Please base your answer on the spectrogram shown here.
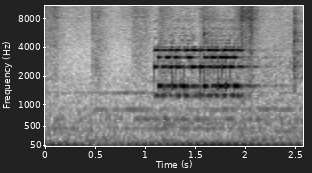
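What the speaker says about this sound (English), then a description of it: "Phone!" A cell phone rings in the Spider-Man 2 video game, a steady electronic trill that starts partway through and carries on over a low background hum.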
